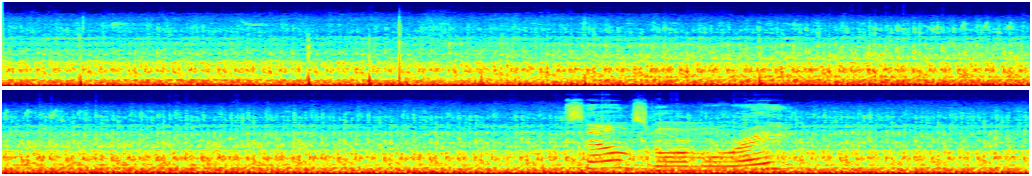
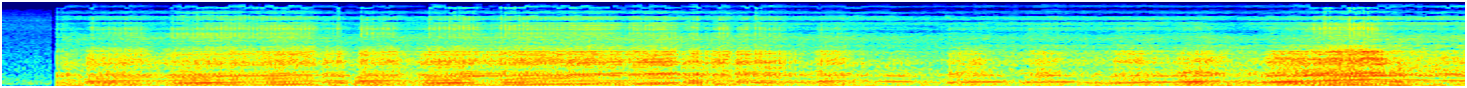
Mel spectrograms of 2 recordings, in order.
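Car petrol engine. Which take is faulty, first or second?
second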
